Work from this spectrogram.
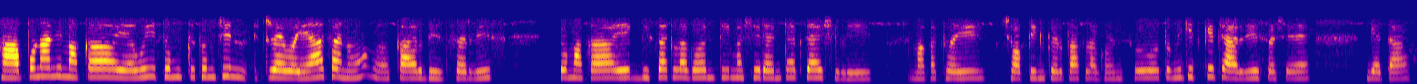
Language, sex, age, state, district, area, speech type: Goan Konkani, female, 18-30, Goa, Murmgao, rural, conversation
